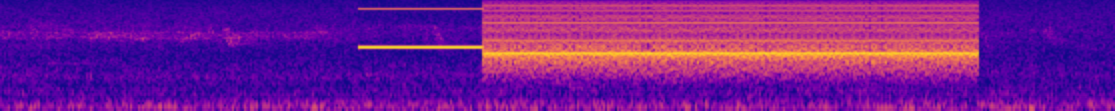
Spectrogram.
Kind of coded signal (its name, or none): Commodore tape loading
